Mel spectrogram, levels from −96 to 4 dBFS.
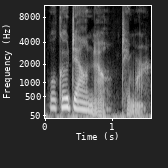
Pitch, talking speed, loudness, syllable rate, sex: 195 Hz, 190 wpm, -17 LUFS, 4.5 syllables/s, female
